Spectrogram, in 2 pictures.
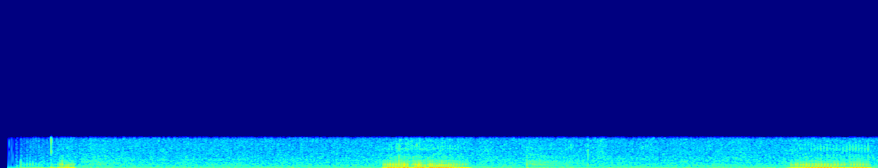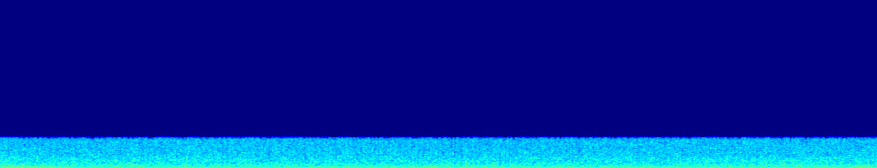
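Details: Sleeping with eyes open and paws twitching: two low, short snorting snores about four seconds apart over a steady background hum; snoring.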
